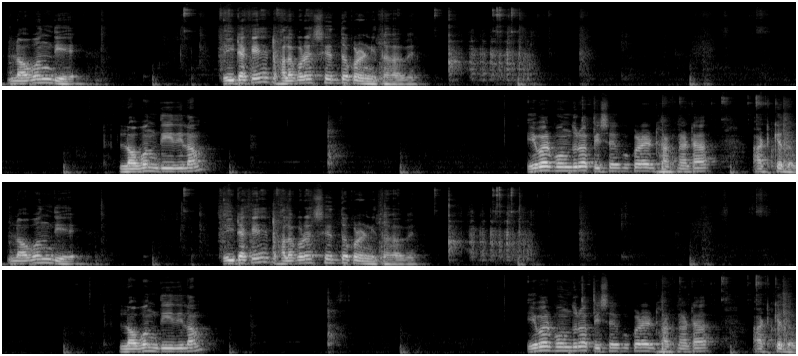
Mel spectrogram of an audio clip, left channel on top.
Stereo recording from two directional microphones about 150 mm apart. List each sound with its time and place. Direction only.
0.1 s speech: 15° right (ahead or behind)
2.2 s speech: 15° right (ahead or behind)
8.9 s speech: 15° right (ahead or behind)
12.9 s speech: 15° right (ahead or behind)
